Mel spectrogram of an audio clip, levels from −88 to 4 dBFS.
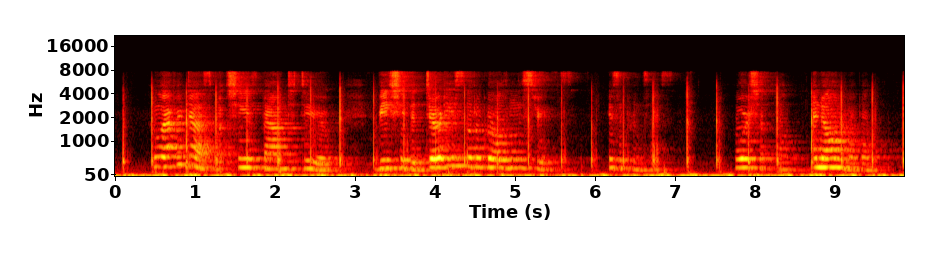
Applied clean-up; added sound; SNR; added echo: none; Walk, footsteps; 0 dB; reverberation time 1.0 s.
